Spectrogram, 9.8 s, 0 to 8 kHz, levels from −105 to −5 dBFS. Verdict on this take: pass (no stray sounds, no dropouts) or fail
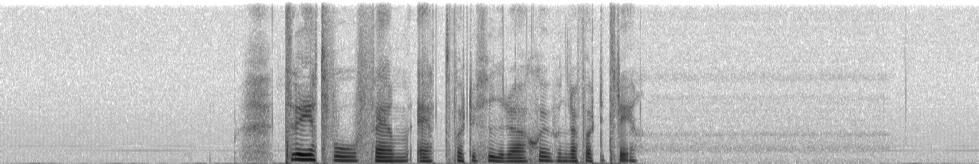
pass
